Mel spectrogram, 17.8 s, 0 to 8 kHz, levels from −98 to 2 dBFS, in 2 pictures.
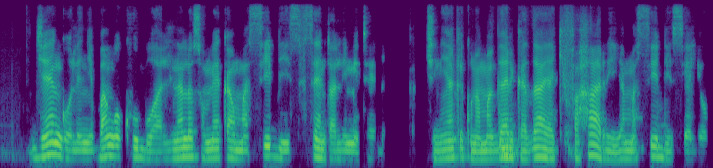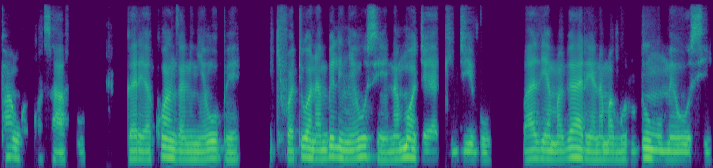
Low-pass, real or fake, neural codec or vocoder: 7.2 kHz; fake; codec, 16 kHz, 6 kbps, DAC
